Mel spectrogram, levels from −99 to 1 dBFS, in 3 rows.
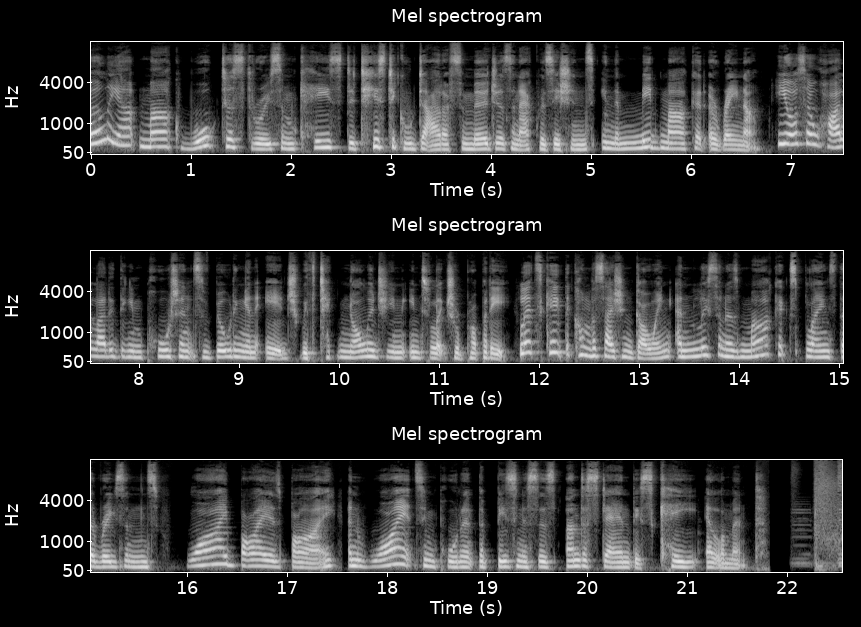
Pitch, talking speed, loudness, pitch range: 190 Hz, 150 wpm, -19 LUFS, 175-220 Hz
